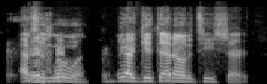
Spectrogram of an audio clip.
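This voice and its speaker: A man's voice, fairly high in pitch. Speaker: radio show host reading live chat. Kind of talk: casual live radio chat. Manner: plain reading, no dramatic voices.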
